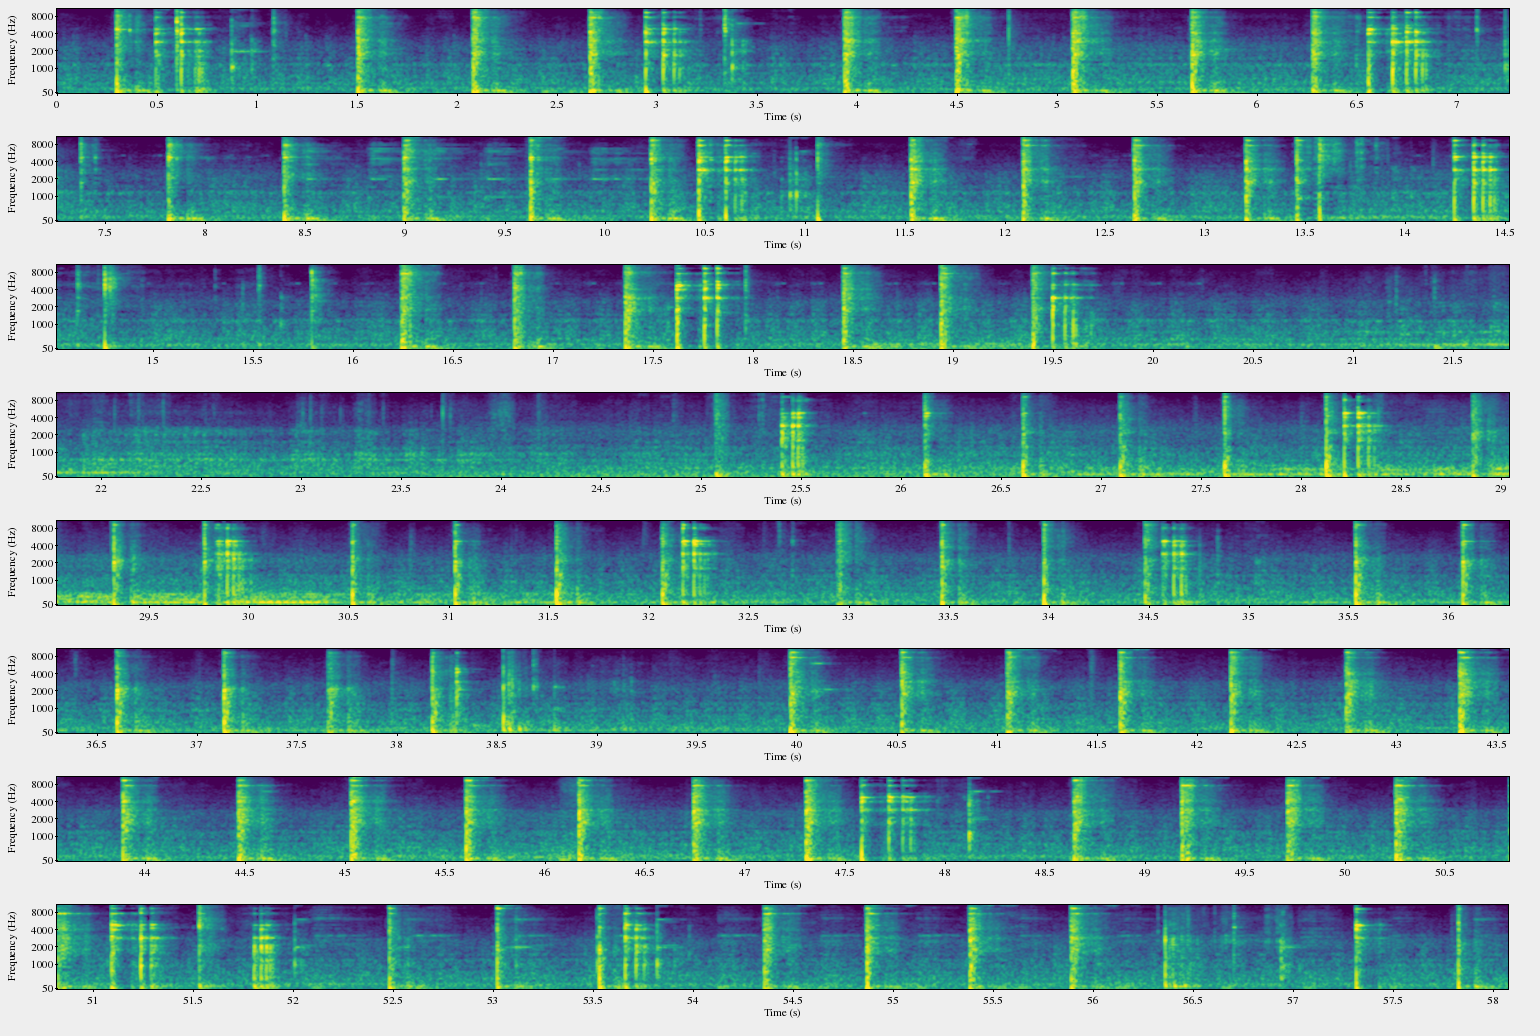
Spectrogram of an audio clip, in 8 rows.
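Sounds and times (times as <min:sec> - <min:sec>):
low hum: 0:00.0 - 0:58.0
hammer striking steel on anvil: 0:00.3 - 0:14.9, 0:15.6 - 0:19.8, 0:25.0 - 0:34.9, 0:35.5 - 0:38.5, 0:40.0 - 0:58.0.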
